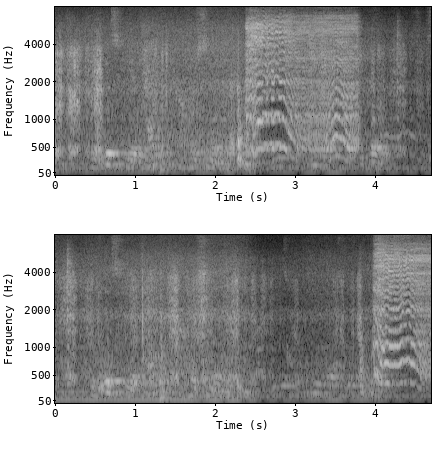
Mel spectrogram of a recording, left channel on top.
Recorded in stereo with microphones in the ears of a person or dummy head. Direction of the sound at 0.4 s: 60° left (ahead or behind).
